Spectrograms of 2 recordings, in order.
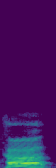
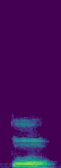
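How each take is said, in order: First: "ta" with a plain light t; "ta" as light Arabic taa. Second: "ta" as a heavy "taw"; "ta" as emphatic Arabic Taa, loud. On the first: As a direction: say "ta" with the tongue forward, vowel thin. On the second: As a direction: say "ta" with a full, dark, rounded vowel. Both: Shown as a demonstration. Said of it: "make a difference between".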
